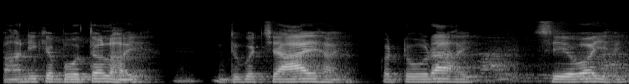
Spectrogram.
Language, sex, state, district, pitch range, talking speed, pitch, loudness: Bajjika, male, Bihar, Vaishali, 120-130 Hz, 115 wpm, 120 Hz, -25 LUFS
